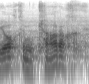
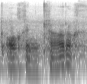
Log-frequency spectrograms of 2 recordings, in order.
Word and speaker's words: Auchencarroch: It's worth doing a video just so that you can say the word Auchencarroch. It's kind of perhaps a typical Scottish word. The C and the H aren't pronounced K.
